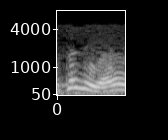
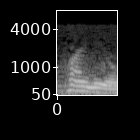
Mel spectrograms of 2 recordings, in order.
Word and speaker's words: pineal: years have passed uh the pineal or pineal gland either pronunciation is correct located in the central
